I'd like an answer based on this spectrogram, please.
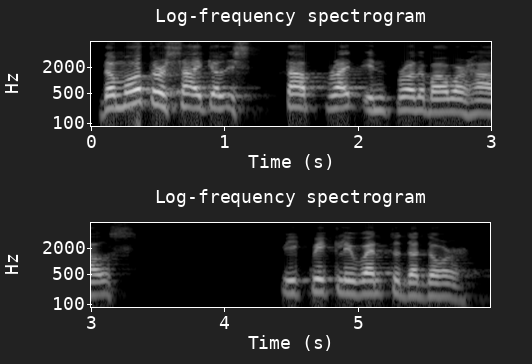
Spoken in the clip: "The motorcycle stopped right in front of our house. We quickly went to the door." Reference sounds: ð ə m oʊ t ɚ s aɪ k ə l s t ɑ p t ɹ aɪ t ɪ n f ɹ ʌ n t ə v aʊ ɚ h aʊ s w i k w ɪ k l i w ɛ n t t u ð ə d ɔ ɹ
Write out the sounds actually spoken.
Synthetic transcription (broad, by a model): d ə m oʊ t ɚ s aɪ k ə l s t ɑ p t ɹ aɪ t ɪ n p ɹ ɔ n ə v aʊ ɚ h aʊ s w i k w ɪ k l i w ɛ n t t u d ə d ɔ ɹ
